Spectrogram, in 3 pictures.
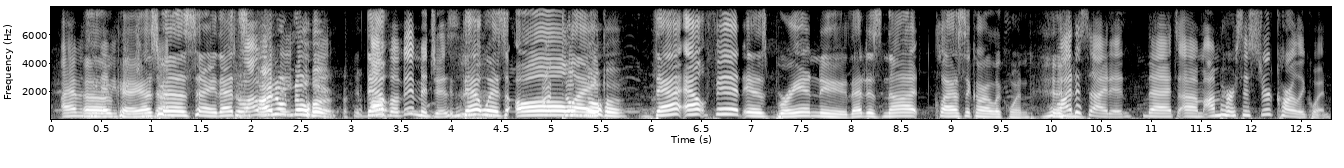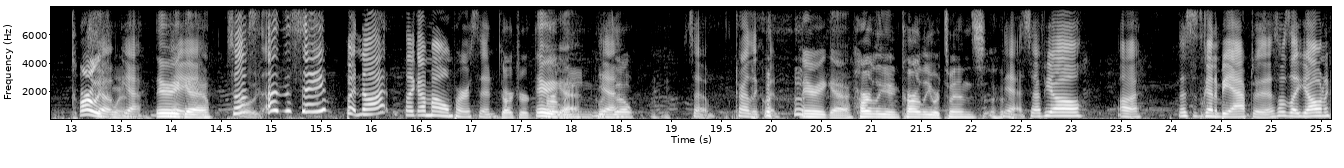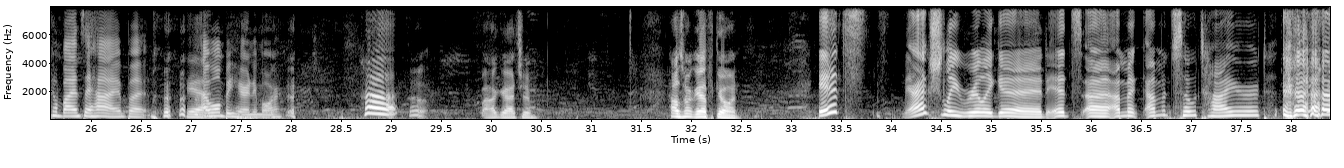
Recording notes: Cult Meeting LIVE from Horror Gras! Our first live episode recorded from our booth at Halloween Horror Gras! Answer your audience questions, and there's some special surprise guests on the mic.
